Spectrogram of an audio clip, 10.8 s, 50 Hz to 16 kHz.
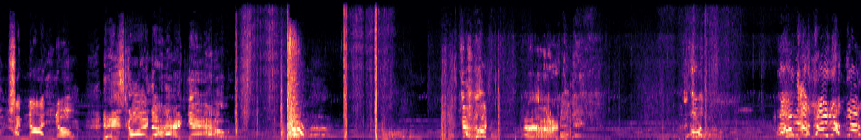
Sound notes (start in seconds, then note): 3.4 screaming; 6.5 grunting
